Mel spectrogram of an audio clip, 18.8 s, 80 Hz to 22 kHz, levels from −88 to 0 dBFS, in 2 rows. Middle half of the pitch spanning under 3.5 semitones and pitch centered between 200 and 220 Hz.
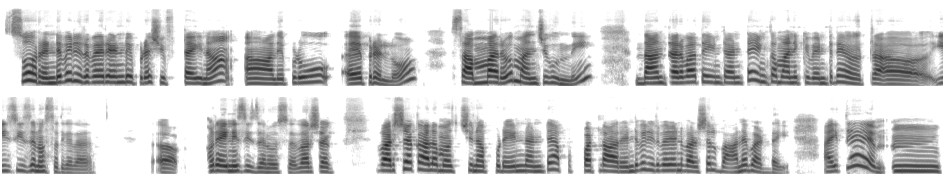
No: average, 3.0 semitones; high, 245 Hz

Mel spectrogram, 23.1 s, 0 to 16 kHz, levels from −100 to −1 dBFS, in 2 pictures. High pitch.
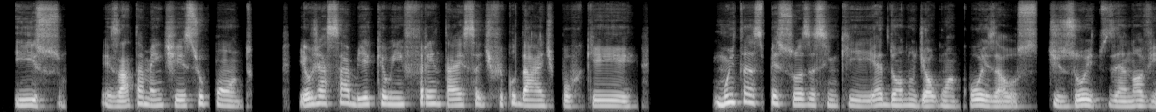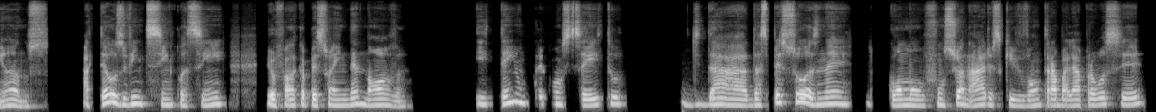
No: medium, 155 Hz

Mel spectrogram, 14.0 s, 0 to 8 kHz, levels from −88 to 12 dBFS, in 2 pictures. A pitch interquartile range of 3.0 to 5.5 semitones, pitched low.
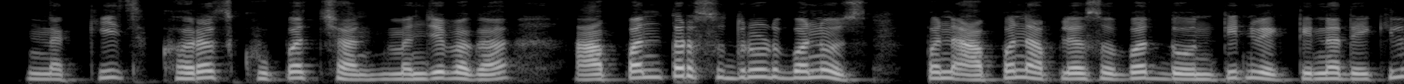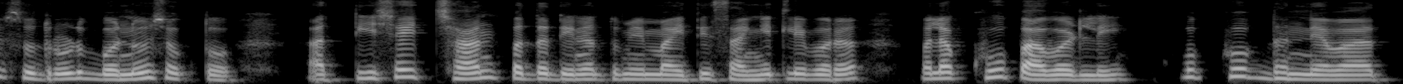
No: average, 4.1 semitones; high, 195 Hz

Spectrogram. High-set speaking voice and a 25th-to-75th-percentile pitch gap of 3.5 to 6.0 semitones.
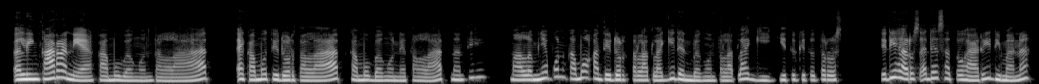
Yes: high, 210 Hz; average, 4.5 semitones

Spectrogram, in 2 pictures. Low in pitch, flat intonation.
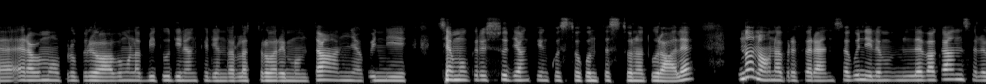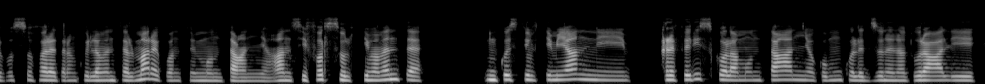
No: high, 190 Hz; narrow, 2.1 semitones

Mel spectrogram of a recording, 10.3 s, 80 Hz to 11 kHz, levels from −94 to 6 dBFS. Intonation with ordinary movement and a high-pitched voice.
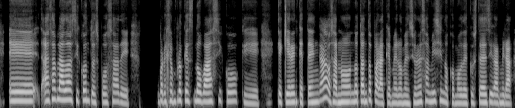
Yes: average, 3.3 semitones; high, 220 Hz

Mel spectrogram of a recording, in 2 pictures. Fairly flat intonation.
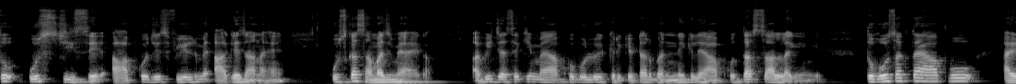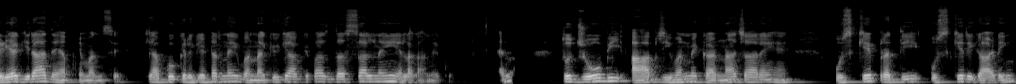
No: average, 3.5 semitones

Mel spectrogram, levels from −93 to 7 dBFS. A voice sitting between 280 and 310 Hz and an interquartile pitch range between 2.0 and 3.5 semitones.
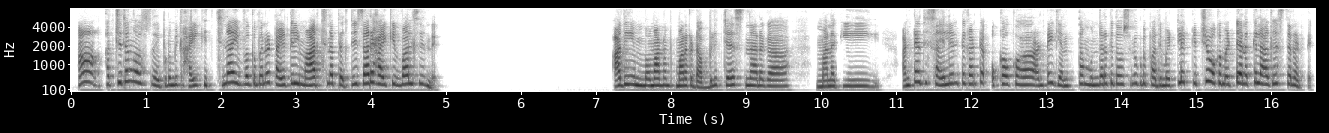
No: very high, 290 Hz; average, 3.9 semitones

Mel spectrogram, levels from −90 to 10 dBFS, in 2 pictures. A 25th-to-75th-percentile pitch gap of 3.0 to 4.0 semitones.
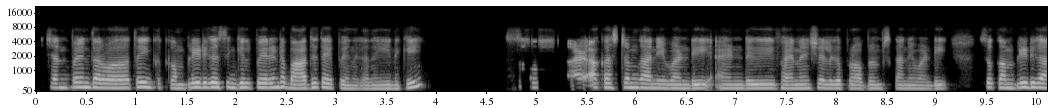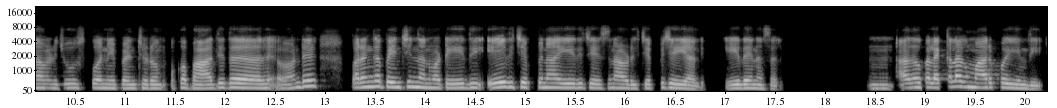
Yes: average, 3.4 semitones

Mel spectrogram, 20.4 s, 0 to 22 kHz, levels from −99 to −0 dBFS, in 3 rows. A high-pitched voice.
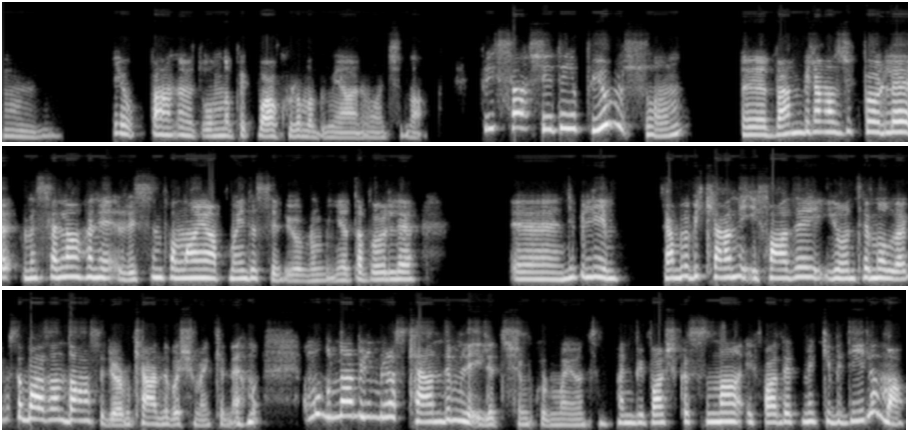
Yes: high, 235 Hz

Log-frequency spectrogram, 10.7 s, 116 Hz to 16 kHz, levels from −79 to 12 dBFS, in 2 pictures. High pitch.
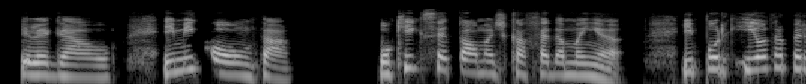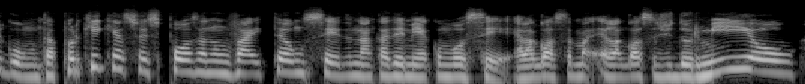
Yes: high, 210 Hz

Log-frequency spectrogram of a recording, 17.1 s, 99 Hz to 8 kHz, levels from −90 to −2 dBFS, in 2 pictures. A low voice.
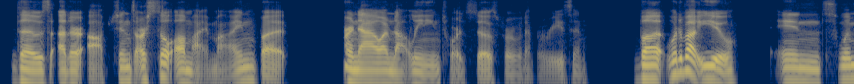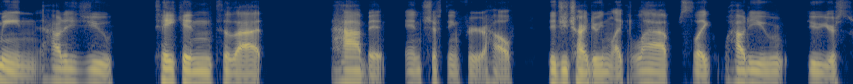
Yes: low, 100 Hz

